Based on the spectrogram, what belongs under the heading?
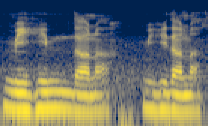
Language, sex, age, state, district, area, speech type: Bengali, male, 18-30, West Bengal, Alipurduar, rural, spontaneous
